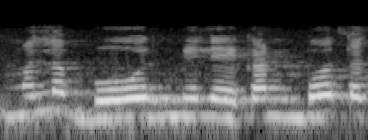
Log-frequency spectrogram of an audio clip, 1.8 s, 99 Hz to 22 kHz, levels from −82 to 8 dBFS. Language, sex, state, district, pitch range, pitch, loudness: Garhwali, female, Uttarakhand, Tehri Garhwal, 245-270 Hz, 250 Hz, -12 LUFS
